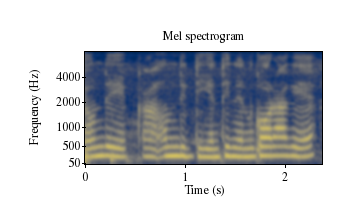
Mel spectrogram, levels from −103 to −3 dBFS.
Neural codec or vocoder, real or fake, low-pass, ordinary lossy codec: none; real; none; none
